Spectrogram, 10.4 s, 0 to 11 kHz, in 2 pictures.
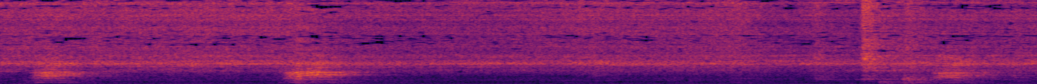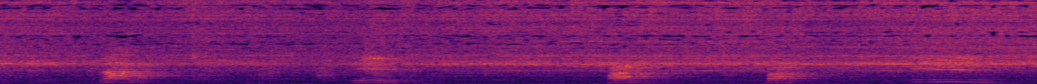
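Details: Big 47 kg Belgian Malinois in training at a Saigon kennel gives a string of abrupt, punchy barks, some doubled, spaced irregularly over ten seconds. A steady hum and a trainer's Vietnamese commands run underneath.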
